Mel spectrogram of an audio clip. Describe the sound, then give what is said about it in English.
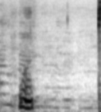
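A voice counts down, then a single short, sharp crack rings out, bright and crisp, as a seal breaks open. “Let's see if we can hear the sound of the seal breaking.”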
